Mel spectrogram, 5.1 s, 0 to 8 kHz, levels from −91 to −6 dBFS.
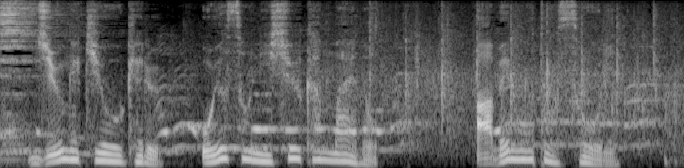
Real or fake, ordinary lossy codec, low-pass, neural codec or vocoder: real; none; none; none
